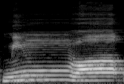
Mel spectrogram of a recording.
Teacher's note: নুন সাকিনের পরে ওয়াও আসছে, নুনটা ওয়াও এর সাথে মিলে যাবে এবং গুন্না হবে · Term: গুন্না সহ ইদগাম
